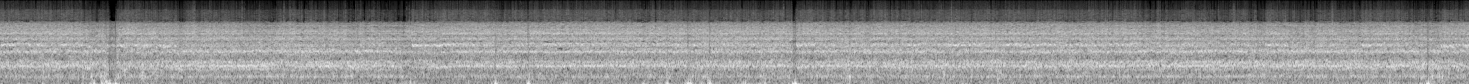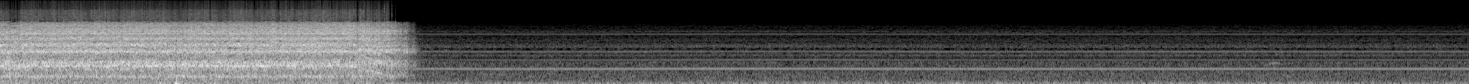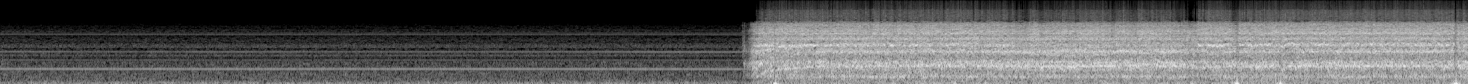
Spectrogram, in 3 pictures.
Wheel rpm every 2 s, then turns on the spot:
220, 230, 230, 230, 230, 240, 230, 230, 230, 50, 0, 0, 0, 0, 0, 0, 0, 0, 100, 230, 220, 230.
none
